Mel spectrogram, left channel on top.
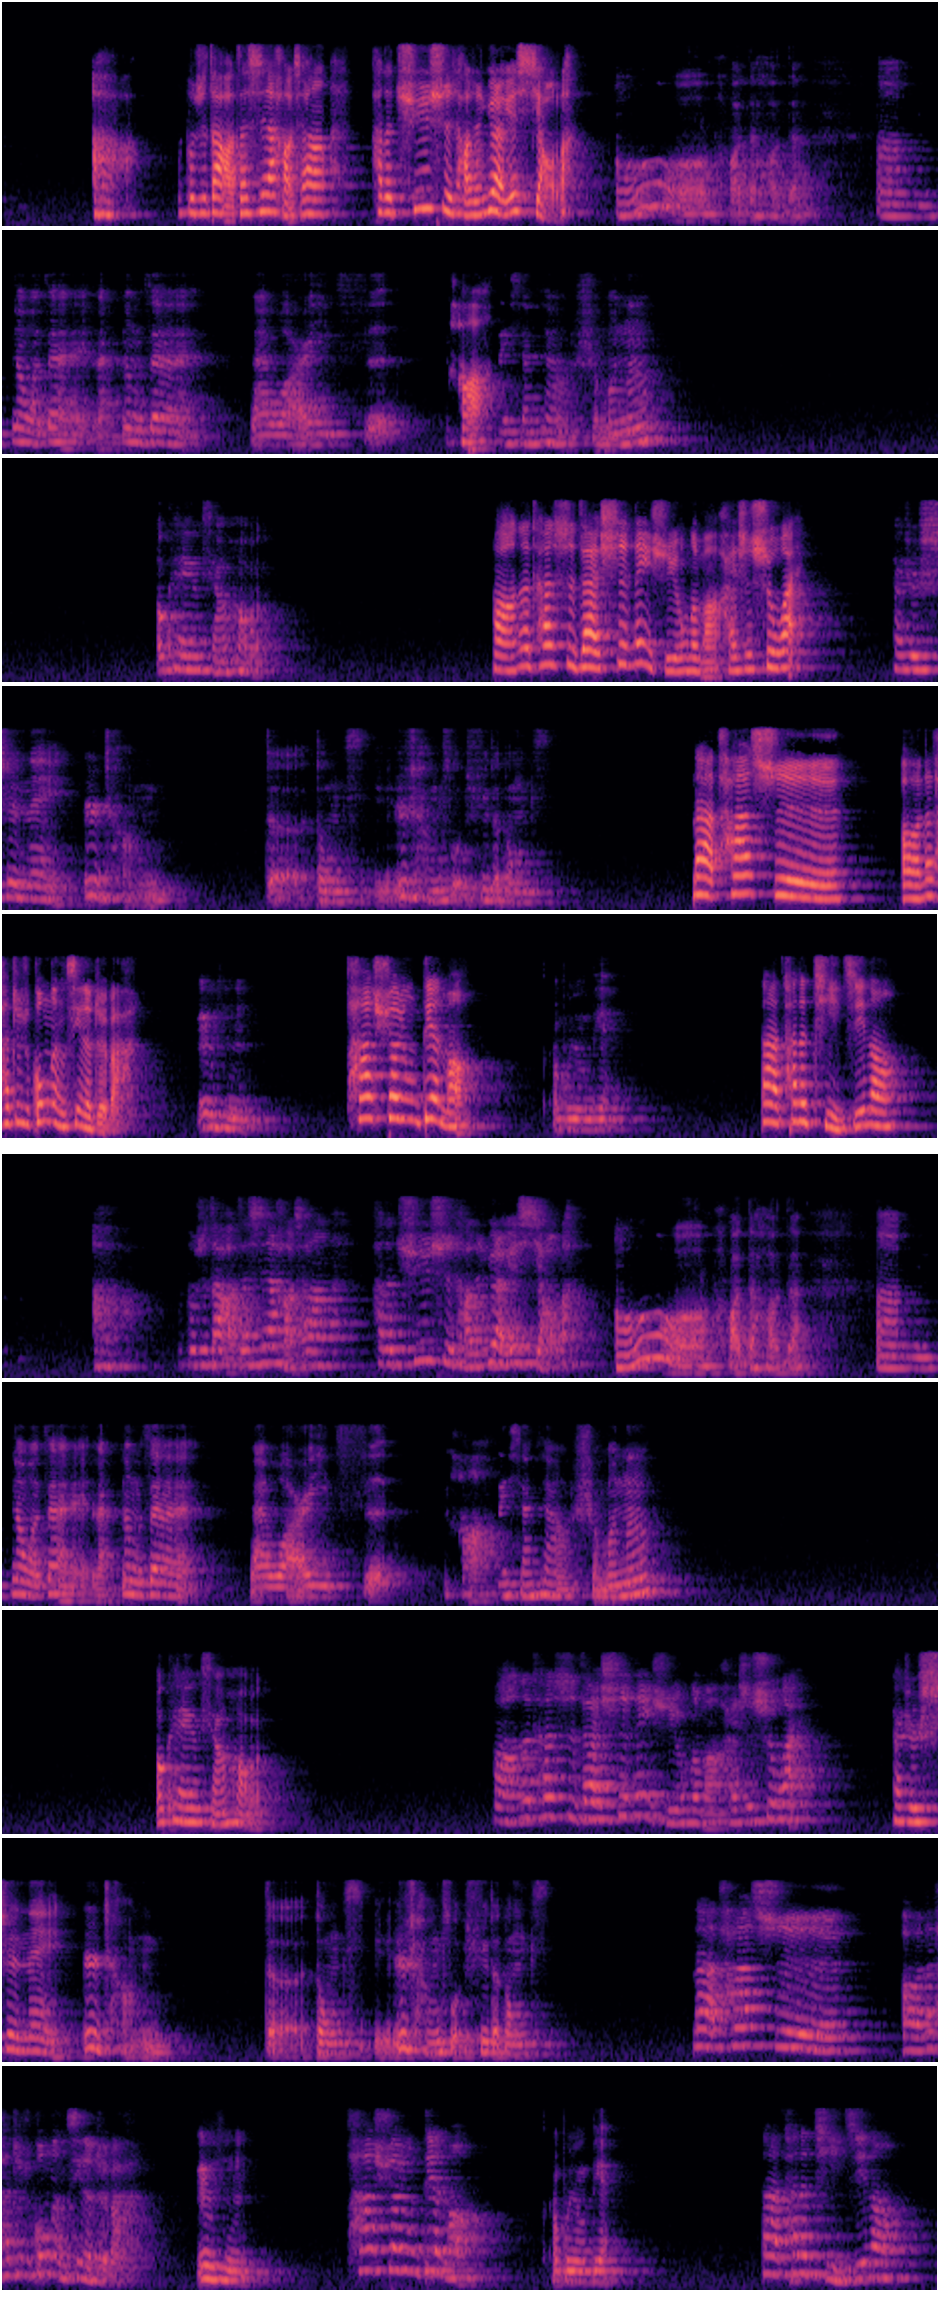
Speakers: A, on the left; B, on the right.
A: <laughs> 啊，不知道，但是现在好像它的趋势好像越来越小了。
B: 哦，好的好的，嗯，那我再来，那我们再来玩儿一次，
A: 好，
B: 来想想什么呢？OK，我想好了，
A: 好，那它是在室内使用的吗？还是室外？
B: 它是室内日常的东西，日常所需的东西。
A: 那它是，呃，那它就是功能性的，对吧？
B: 嗯哼，
A: 它需要用电吗？
B: 啊，不用电，
A: 那它的体积呢？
